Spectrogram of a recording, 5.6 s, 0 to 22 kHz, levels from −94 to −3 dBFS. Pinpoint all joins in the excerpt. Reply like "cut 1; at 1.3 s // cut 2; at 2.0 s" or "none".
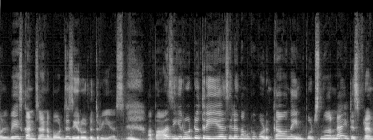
none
